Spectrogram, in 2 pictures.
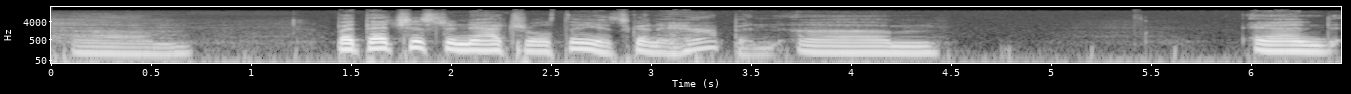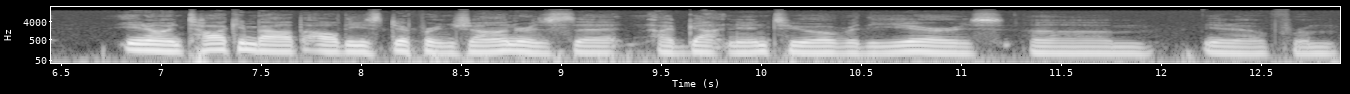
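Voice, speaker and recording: The voice has a dark, mellow tone and ordinary pitch variation, moving at a fairly slow pace with long, frequent pauses. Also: man, medium pitch for a man. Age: 60s. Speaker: community radio host, music enthusiast. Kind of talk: casual chat. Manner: halting, many fillers and restarts.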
